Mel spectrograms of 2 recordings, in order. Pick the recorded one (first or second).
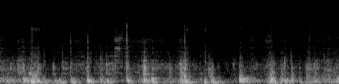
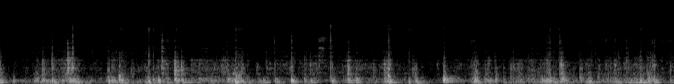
first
